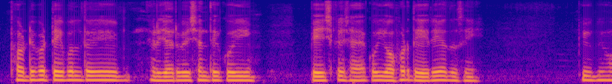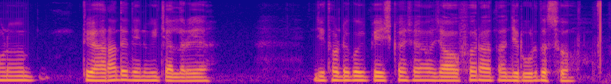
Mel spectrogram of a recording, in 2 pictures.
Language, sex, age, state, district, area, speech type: Punjabi, male, 30-45, Punjab, Rupnagar, rural, spontaneous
